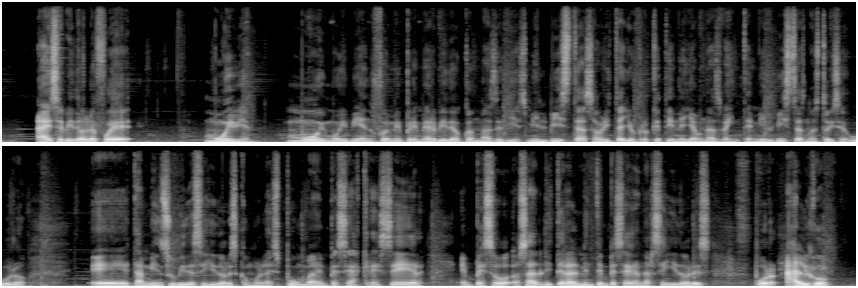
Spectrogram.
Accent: Mexico; el siguiente Forza Horizon sea en mi país natal

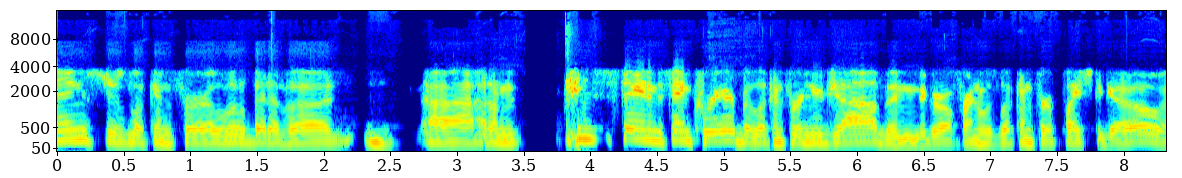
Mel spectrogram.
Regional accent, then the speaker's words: the South, United States; I'm from the South. I don't have one of those.

